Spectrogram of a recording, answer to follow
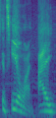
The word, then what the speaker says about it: Eolyne: Well, Eolyne, it's Eolyne. If you look at their Discord, it has it pronounced there.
